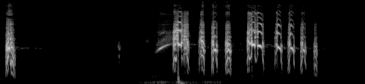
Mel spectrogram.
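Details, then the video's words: Male grey francolin calling: a short sharp note, then a loud burst of harsh, squawky notes given in quick rhythmic succession, about a dozen in under two seconds, ending abruptly. "Teetar ki awaaz/ Teetar ki boli/ Teetar voice/ Teetar sound"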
